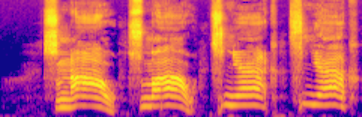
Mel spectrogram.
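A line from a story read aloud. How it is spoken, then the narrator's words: Excited bird screech. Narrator (Russian): орал ворон Мормонта, не менее взбудораженный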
